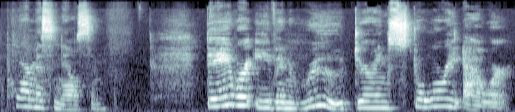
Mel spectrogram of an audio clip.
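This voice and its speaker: A woman's voice: fairly high pitch, lively intonation, slow, darkish tone, a little hiss or hum. A woman reading a children's picture book aloud like a teacher, explaining simply and putting questions to a young listener. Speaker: read-aloud storyteller, teacher. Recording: echoey room, distant microphone.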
